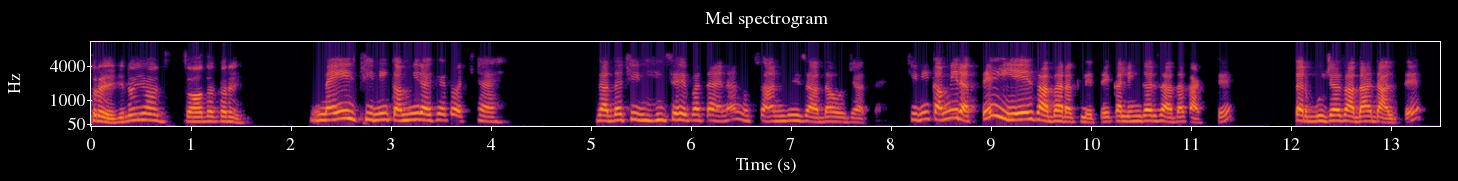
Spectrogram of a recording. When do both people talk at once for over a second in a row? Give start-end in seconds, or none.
none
